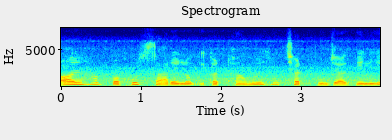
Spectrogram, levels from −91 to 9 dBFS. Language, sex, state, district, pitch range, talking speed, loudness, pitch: Hindi, female, Haryana, Rohtak, 195-230 Hz, 180 wpm, -17 LUFS, 205 Hz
